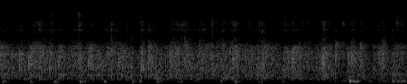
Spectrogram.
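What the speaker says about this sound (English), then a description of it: "Can we please give them a massive round of applause?" Audience applause at a refugee entrepreneur pitch night and demo day, a dense, steady wash of many hands clapping that continues throughout without voices.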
